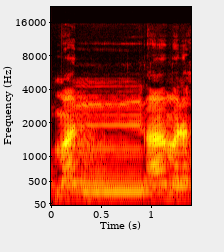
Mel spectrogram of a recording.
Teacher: nun sukun bertemu hamzah kita baca dengan jelas ya. Jangan dengung.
